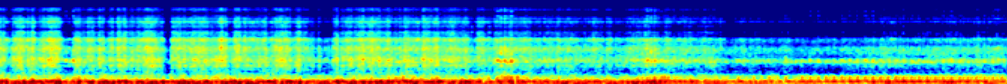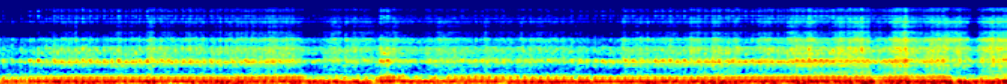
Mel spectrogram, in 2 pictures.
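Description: Cruiser motorcycle engine running steadily at road speed, under a heavy low rumble of wind on a microphone mounted on the bike.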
